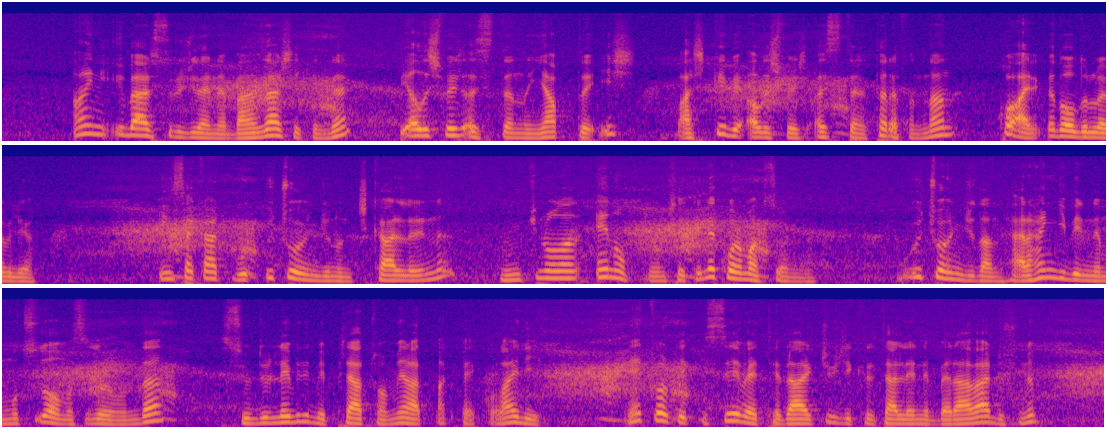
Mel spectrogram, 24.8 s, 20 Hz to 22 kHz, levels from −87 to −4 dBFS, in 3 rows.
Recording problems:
hiss; noticeable; throughout; 10 dB below the speech

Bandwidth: 15.5 kHz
